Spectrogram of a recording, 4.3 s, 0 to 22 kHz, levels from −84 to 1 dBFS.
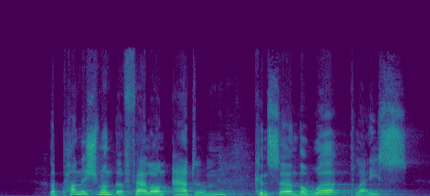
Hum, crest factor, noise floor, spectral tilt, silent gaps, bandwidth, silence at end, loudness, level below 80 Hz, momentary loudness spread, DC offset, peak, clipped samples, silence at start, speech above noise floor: none; 16 dB; -68 dBFS; -4.5 dB/octave; none; 16.5 kHz; 0.25 s; -26 LUFS; -74 dBFS; 11 LU; under 0.1%; -10 dBFS; under 0.1%; 0.5 s; 43 dB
